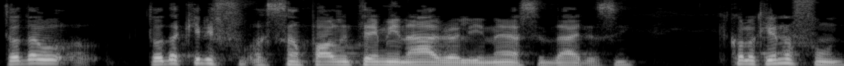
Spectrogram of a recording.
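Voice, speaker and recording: A man's medium-pitched voice at a very fast pace, dry and close with no echo, over a quiet background. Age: 40s. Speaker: architect and podcast host. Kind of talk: casual chat. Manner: halting.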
